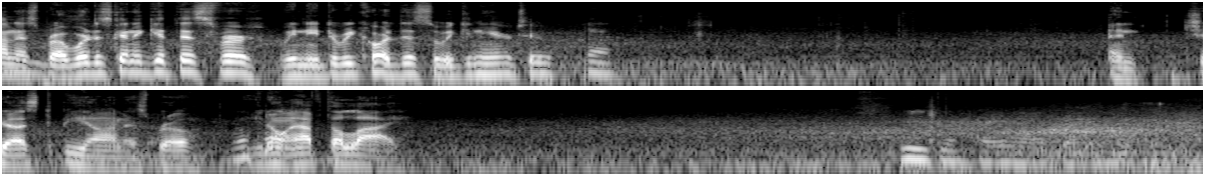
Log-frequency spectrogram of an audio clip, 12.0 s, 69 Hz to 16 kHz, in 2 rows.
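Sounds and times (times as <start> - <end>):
street background noise: 0.0 - 12.0.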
